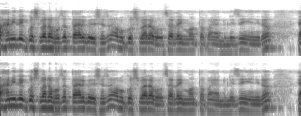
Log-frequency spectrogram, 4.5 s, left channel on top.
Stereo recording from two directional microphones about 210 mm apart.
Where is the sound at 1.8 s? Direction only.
50° right (ahead or behind).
